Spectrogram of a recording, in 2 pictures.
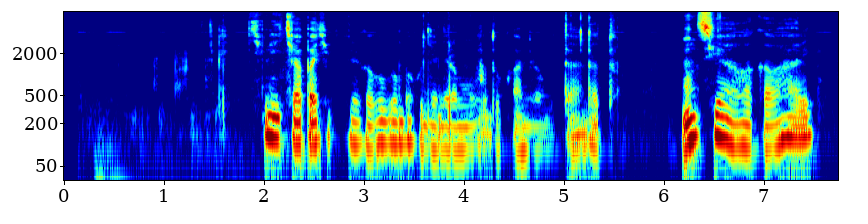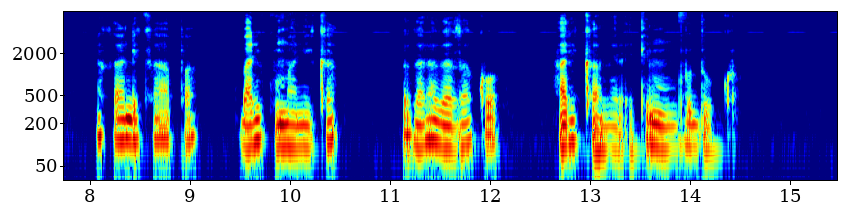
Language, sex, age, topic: Kinyarwanda, male, 25-35, government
